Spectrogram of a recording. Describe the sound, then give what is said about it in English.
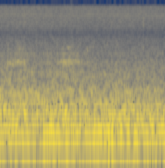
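Steady wind rumbles in the background, a continuous low, blustery roar with no breaks and no voices, moderately quiet throughout. “There is a lot of wind right now, so you might be able to hear it in the background of my audio”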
